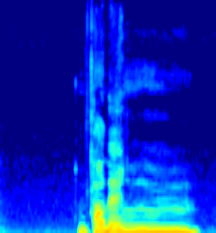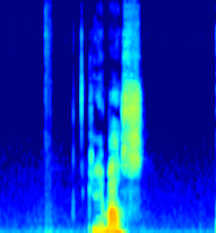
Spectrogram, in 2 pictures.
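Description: A young woman speaks close up in a high, drawn-out voice.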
